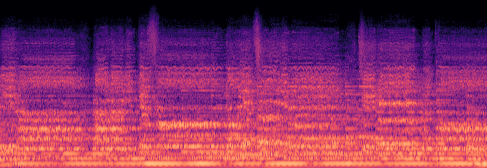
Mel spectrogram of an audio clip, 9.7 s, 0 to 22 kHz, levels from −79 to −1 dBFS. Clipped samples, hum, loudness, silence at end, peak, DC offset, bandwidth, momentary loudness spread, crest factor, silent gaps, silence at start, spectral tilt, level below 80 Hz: under 0.1%; none; -15 LUFS; 0 s; -2 dBFS; under 0.1%; 13 kHz; 2 LU; 12 dB; none; 0 s; -6 dB/octave; -34 dBFS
